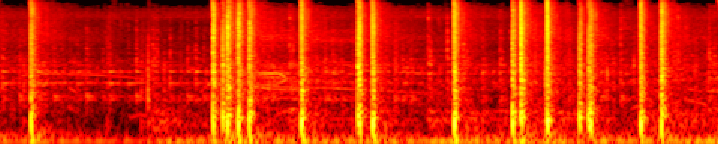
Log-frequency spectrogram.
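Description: Aerial firework shells bursting, a couple of sharp bangs at the start, then after a brief lull a rapid barrage of bangs about four a second over a continuous low rumble.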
